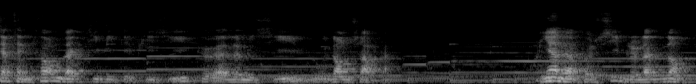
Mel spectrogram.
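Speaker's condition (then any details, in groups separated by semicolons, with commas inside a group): No condition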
